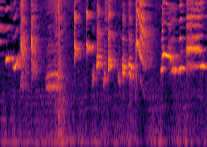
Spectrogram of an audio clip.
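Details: Striated grassbird song played to get a kept bird singing: rapid, varied chirps and short whistled notes, some buzzy, packed tightly over three seconds with a faint low hum.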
